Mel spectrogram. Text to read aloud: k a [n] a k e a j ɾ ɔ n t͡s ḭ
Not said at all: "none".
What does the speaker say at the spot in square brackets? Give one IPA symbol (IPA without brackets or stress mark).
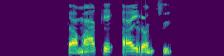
m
